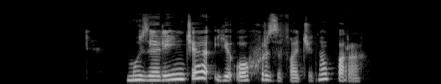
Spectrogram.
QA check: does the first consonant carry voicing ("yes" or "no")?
yes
